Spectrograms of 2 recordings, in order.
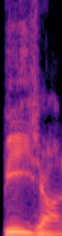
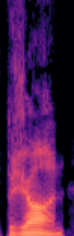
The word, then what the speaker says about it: Bijan: There's a pronunciation of that. It's not Bijan. I think it's Bajan.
